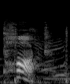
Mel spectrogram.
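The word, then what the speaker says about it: thought: দিয়ে ওয়ার্ডগুলোর এক্সাম্পল দেখি থট টি এইচ ও ইউ জি এইচ টি এখানে জি এইচ টা কিন্তু সাইলেন্ট থাকছে আবার বট বি ও ইউ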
